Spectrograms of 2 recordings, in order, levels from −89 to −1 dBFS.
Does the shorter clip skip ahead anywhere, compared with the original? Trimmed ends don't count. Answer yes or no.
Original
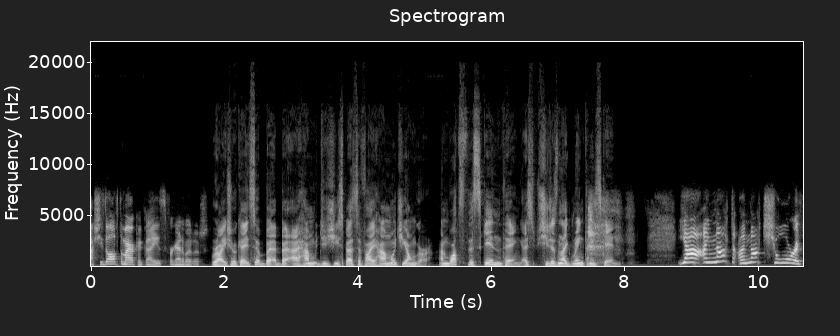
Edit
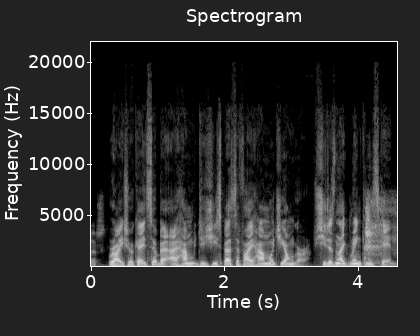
yes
